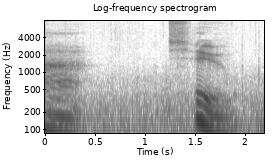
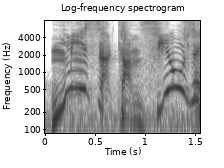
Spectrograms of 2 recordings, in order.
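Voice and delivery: silly cartoon voice; 12 semitones higher, slower than usual. Mock baby talk of own words.

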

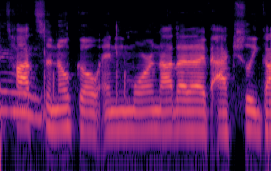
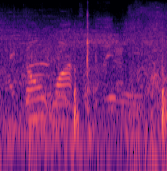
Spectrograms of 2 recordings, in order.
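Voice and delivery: ordinary talk

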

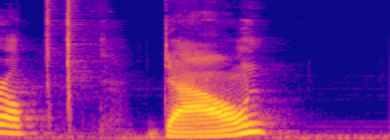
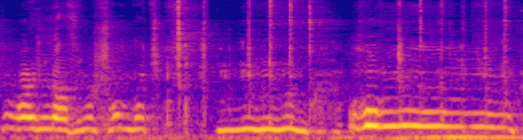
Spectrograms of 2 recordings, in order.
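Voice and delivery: cooing affection; 13 semitones higher, slower than usual. Real, not acted. Cooing love to puppy.

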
